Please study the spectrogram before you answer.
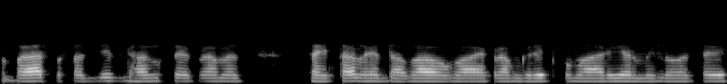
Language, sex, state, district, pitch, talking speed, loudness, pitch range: Magahi, male, Bihar, Lakhisarai, 145 Hz, 60 wpm, -23 LUFS, 145-150 Hz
